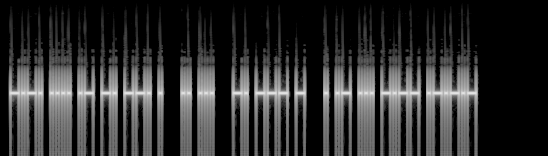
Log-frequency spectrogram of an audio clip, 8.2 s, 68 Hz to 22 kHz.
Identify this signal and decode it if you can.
Morse code, heard as a keyed tone, about 28 wpm, 700 Hz. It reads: CHANGE IS NOT EASY.
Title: Sentences from Top 1500 Words 28wpm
